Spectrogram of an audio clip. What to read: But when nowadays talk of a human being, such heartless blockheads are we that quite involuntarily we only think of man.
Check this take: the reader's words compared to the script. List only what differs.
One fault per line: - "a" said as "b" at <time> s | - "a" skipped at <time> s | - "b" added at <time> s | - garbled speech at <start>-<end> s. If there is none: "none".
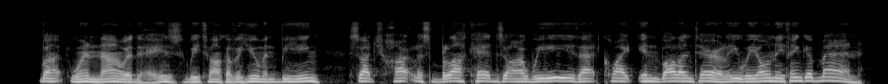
- "we" added at 1.9 s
